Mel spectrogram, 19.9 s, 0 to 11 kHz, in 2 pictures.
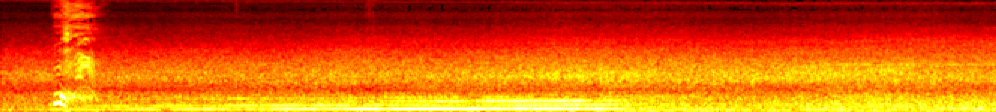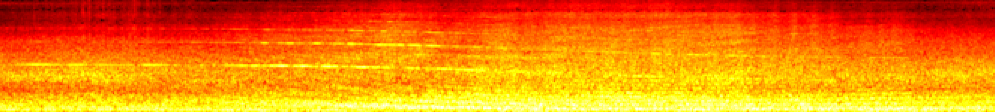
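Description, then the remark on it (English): A Boeing 737 jet airliner roars down the runway on takeoff at almost 10 o'clock at night, a loud, steady rumbling engine noise that swells and holds for the whole stretch, with a low droning hum early on. “Those are 737s, you know.”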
